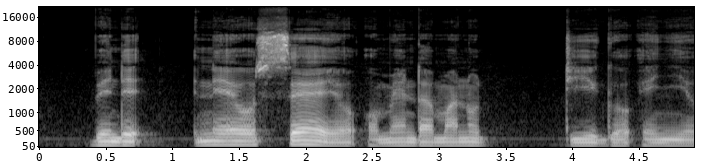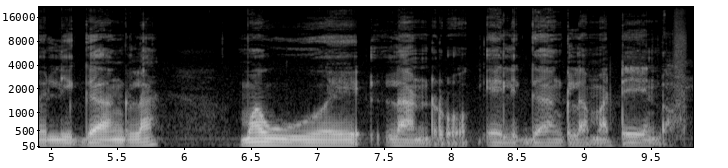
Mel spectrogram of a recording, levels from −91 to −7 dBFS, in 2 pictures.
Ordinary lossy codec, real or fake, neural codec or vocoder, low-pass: none; real; none; none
